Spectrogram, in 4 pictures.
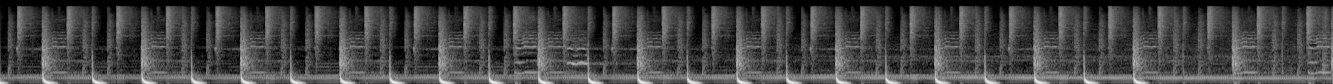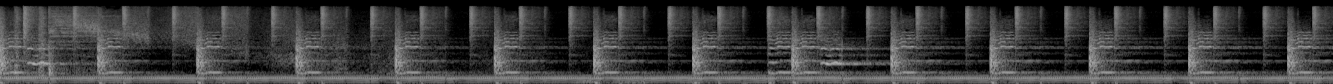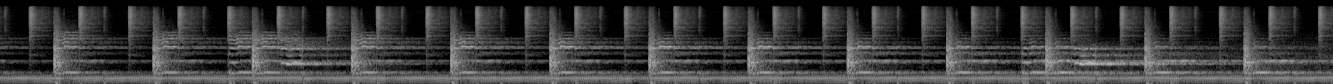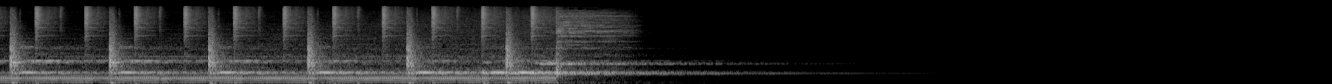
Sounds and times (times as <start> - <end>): Electronic music: 0.0 - 23.7, 24.3 - 46.8.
